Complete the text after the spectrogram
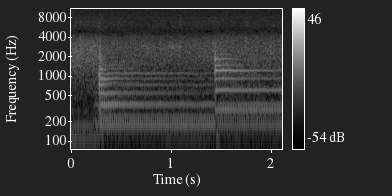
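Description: NBC broadcast chimes played at the end of programs, real chimes struck with a mallet: two mellow chime notes struck one after another, each ringing on with a steady, sustained tone that slowly fades, the second at a different pitch from the first, with no voices.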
